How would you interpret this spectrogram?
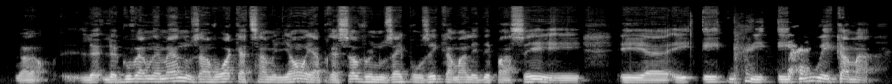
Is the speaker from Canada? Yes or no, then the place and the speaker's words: yes; Quebec, Canada; born or raised there; French is a second language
